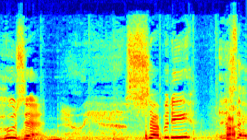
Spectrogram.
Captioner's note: whispering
